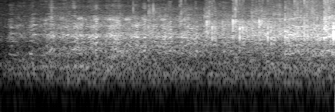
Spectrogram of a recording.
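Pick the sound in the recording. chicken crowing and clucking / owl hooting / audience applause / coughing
audience applause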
